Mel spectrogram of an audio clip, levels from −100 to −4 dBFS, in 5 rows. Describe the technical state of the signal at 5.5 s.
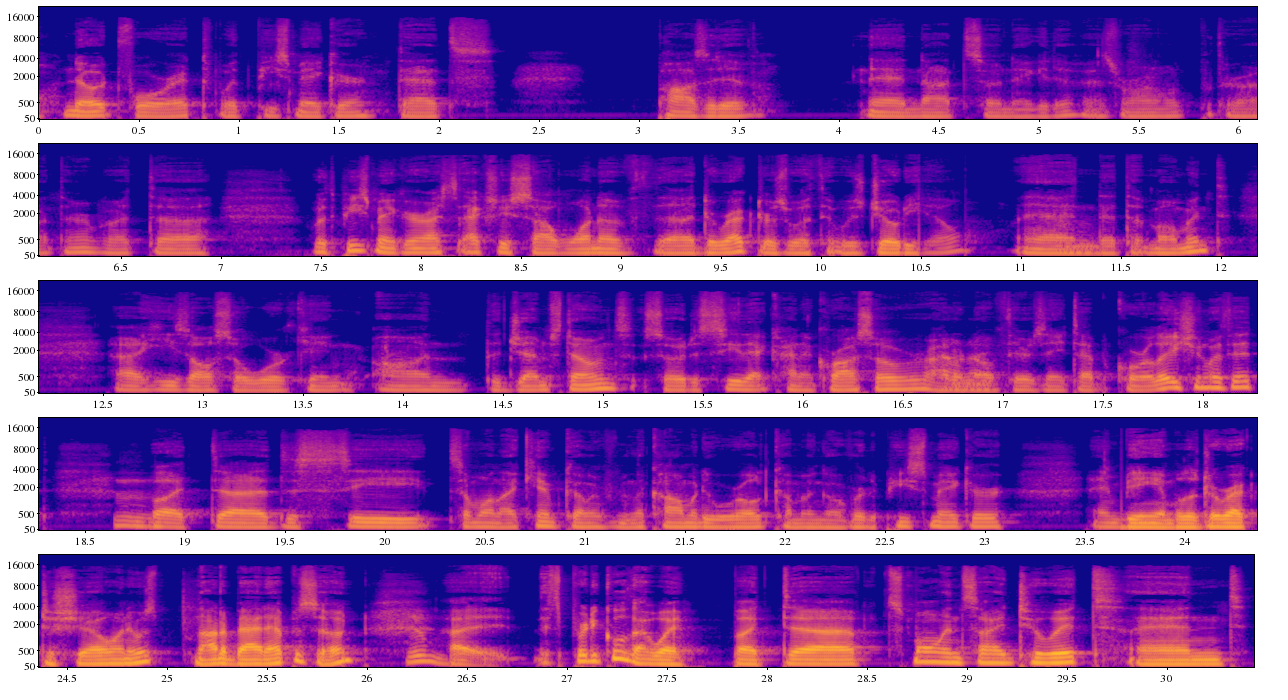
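At 5.5 s the speech signal is intact, with no dropout, clipping, glitch or other fault to be heard at that moment.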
